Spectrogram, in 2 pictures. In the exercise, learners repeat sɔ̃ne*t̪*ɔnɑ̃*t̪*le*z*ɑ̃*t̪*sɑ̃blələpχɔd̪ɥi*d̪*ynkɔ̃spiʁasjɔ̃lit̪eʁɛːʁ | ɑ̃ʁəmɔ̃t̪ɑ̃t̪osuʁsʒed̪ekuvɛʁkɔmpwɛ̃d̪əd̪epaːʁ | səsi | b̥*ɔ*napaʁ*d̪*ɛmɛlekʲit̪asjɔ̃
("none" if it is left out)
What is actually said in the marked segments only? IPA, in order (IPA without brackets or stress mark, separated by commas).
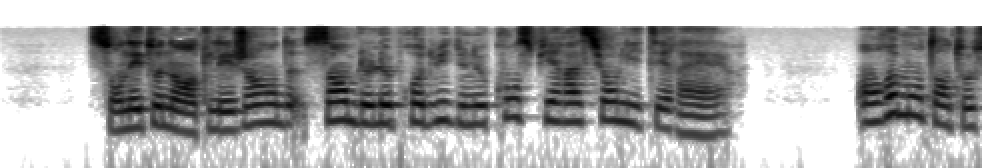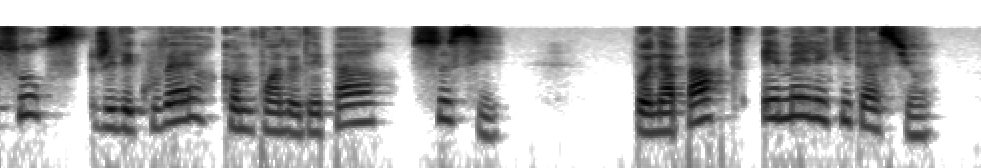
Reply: t̪, t̪, ʒ, d̪, d̪, ɔ, t̪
